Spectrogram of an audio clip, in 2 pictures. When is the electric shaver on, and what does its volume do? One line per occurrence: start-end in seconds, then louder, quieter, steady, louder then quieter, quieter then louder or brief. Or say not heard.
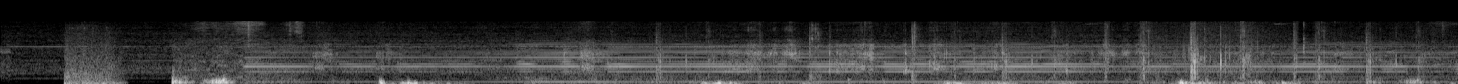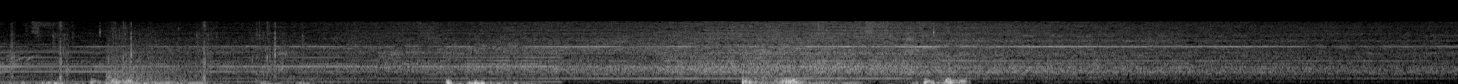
2.4-20.2 quieter.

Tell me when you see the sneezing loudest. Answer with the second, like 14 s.
2 s.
